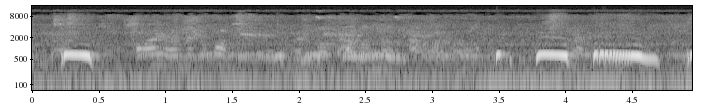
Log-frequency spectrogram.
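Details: Dove recorded as a lure for trapping. One short hooked coo early on, then quieter murmuring, then a loud phrase near the end of short notes leading into a long, slightly falling coo.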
